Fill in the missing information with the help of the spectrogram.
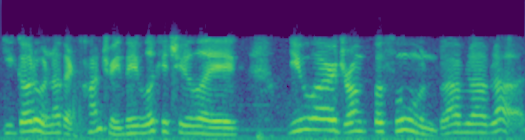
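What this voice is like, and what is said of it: Bad unidentified put-on accent. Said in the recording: “that was a horrible accent. I don't even know what I was trying to go for there.”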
